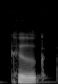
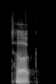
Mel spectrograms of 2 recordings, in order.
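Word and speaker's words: Tuch: How you say his name? Who? The dude, the guy. Alex Tuck. Tuck. Thank you. Kook. I saw CH in my head and I was pretty sure he's American. Yeah, Tuck.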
